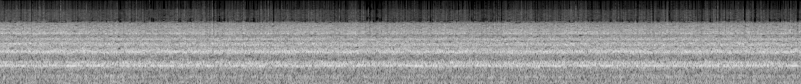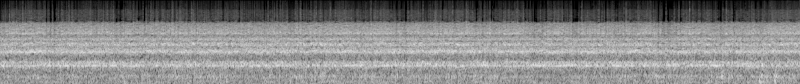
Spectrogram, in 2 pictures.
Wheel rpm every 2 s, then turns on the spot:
230, 230, 230, 240, 230, 230, 230, 230.
none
